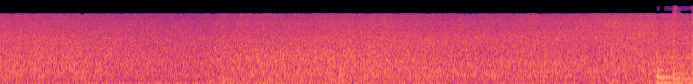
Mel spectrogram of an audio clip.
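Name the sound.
ocean waves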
